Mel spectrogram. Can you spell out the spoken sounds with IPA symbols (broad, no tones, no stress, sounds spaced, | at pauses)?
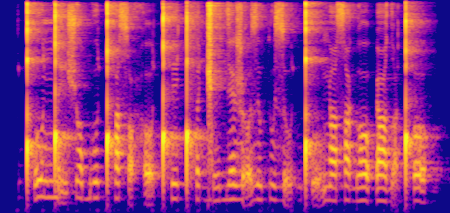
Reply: ǃʼ o ŋ͡ǃ ḛ ʃ ɔ b o ǃʰ ə sˤ o̰ h ɔ̰ ǃʰ e ǃʰ ɐ ɡ͡ǁ ø d ɛ ʐ ɔ̰ z ə tʷ ə z o̰ ǃʼ o̰ ŋ e sˤ ɐ ɡ ɔ ʔ ø dˤ o̰ ǃʼ ɔ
